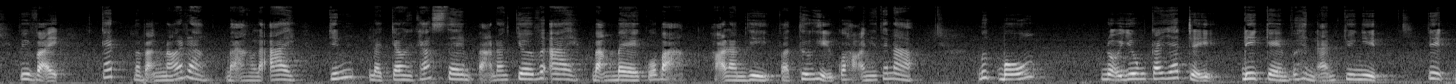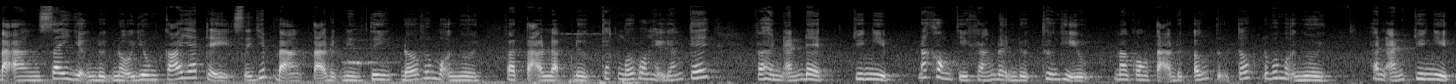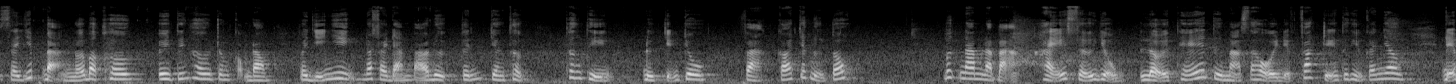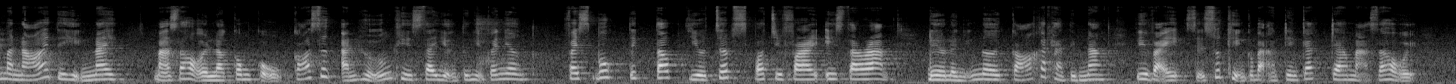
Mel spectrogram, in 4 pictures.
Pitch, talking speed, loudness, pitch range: 225 Hz, 220 wpm, -18 LUFS, 200-255 Hz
